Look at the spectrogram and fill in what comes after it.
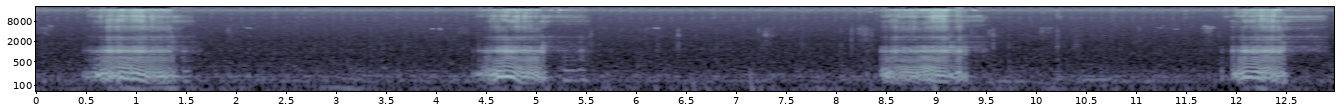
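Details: First-time mother Shih Tzu asleep, snoring steadily: four rough, rasping snores, each under a second, every three to four seconds, with a hushed room between them.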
